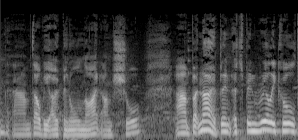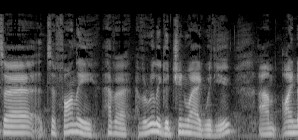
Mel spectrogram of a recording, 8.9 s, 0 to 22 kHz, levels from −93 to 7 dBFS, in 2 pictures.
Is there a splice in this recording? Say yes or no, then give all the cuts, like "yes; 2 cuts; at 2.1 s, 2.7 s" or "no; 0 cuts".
no; 0 cuts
